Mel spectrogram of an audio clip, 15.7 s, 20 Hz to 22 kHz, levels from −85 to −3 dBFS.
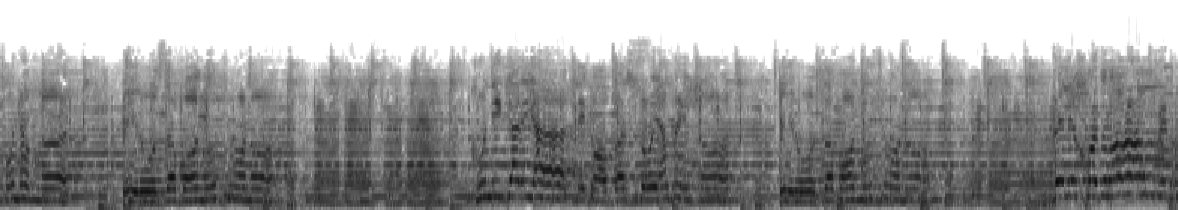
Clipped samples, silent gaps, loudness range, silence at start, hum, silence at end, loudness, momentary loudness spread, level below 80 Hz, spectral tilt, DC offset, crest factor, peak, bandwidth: under 0.1%; none; 3 LU; 0 s; none; 0 s; -15 LUFS; 7 LU; -48 dBFS; -5 dB/octave; under 0.1%; 14 dB; -2 dBFS; 9.8 kHz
